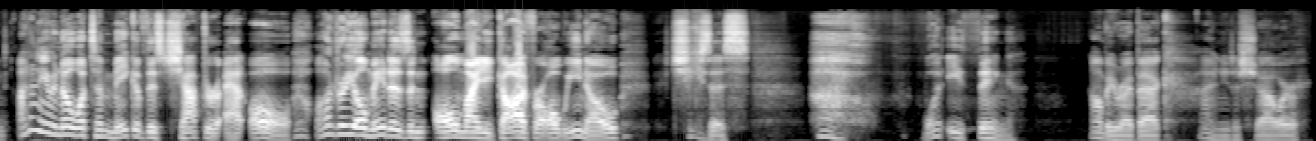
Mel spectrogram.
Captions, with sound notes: I don't even know what to make of this chapter at all. Andrei Ulmeyda is an almighty god for all we know… Jesus. *sigh* what a thing. I'll be right back. I need a shower.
